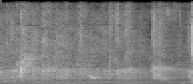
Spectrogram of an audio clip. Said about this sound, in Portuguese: Glória a Deus. Dá uma salva de palmas aí para Jesus.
